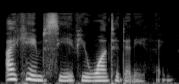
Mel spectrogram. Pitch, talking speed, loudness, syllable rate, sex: 185 Hz, 265 wpm, -19 LUFS, 6.6 syllables/s, female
